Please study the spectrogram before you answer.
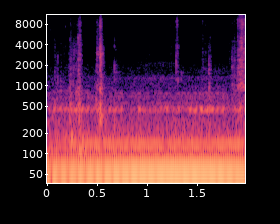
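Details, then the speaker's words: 2006 Mitsubishi Galant 2.4 idling: the whole car and steering wheel vibrate in drive or reverse and the vibration goes away in neutral; steady deep idle hum with a few clicks, vibration felt more than heard. "utral the vibration or that sound is gonna go away you hear that if I put it in drive that the vibration is Gonna Come Back in the whole car the whole car is vibrating"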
